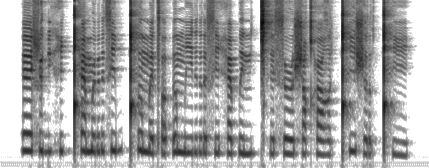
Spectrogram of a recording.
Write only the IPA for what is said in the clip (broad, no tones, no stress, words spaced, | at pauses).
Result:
ɛ ɬə˞bʲʌhi ǃʰæmə˞rsib ǃʰə mɛtʼʌʔə mi rəsihæpɪ mʲʊǀʰɪsə˞ ʃʌqʰə˞ʁʌǃʰi ʃʌrǃʰi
